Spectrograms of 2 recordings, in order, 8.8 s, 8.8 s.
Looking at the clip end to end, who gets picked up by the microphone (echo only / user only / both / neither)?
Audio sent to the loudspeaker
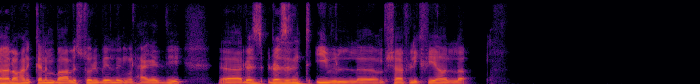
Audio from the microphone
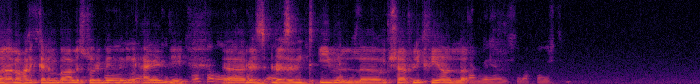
both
